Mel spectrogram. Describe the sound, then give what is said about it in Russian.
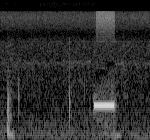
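One short touch-tone telephone dialing beep, clear and steady against near silence, preceded by a few faint clicks. “Так, звоним.”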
